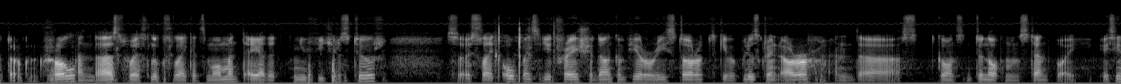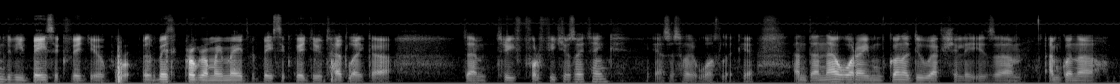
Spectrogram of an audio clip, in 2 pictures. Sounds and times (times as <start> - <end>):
Speech: 0.0 - 3.9, 4.5 - 15.2, 15.8 - 22.4.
